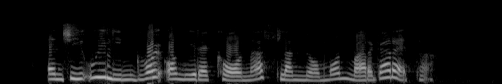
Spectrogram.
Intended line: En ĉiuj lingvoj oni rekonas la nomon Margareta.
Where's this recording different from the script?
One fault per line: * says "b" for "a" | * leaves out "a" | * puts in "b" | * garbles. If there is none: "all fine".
all fine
